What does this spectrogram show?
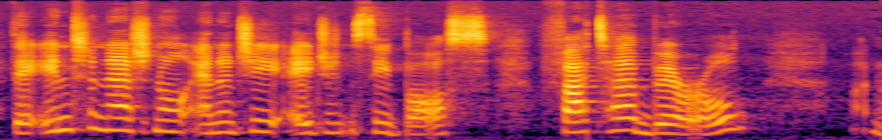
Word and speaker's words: Fatih: It says, "The International Energy Agency boss, Fatih Birol" I'm not sure if I'm saying his name wrong. No, it's Fatih. F T F A T I H.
